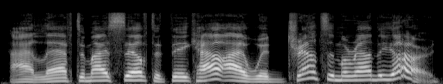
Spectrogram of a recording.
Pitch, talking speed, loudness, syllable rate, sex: 170 Hz, 190 wpm, -16 LUFS, 4.3 syllables/s, male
